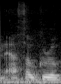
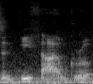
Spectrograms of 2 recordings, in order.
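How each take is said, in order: First: It is said in an American accent. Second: It is said in a New Zealand accent. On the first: "We call ethyl in chemistry" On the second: "if you're from New Zealand"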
